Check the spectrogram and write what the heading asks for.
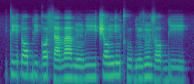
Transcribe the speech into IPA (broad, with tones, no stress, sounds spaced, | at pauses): t i˦ ɗ ɔ˦ b i˦˨ ɡ ɔ˦ s a˨ β a˦ v ũ˨ β iː˦ t͡ʃ ɔ˦ ŋ i˦ n kʰ u˨ b ĩ˨ z ũ˦ z ɔ˨ ɡ͡b i˨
